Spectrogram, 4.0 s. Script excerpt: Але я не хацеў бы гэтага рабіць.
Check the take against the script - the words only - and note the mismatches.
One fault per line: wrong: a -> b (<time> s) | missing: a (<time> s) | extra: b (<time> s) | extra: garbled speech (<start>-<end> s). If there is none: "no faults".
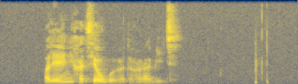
no faults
